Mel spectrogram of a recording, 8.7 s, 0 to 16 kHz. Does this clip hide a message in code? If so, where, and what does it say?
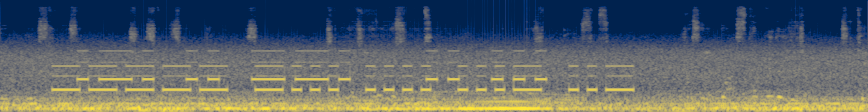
Yes: Morse code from 0.5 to 6.4 s, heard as two keyed tones, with radio static and the noise inside a car. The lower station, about 13 wpm, 630 Hz: 0BHVU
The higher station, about 11 wpm, 1080 Hz: RIG IS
